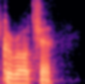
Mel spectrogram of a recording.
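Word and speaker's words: Garotcha: but just briefly talk about Garocha. And that's spelled just for everyone, it's G-A-R-O-T-C-H-R. C-H-A. – C-H-A, that's yep.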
